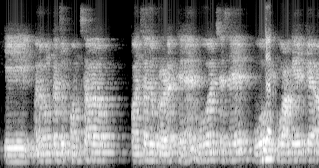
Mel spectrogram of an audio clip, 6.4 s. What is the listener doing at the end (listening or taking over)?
listening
